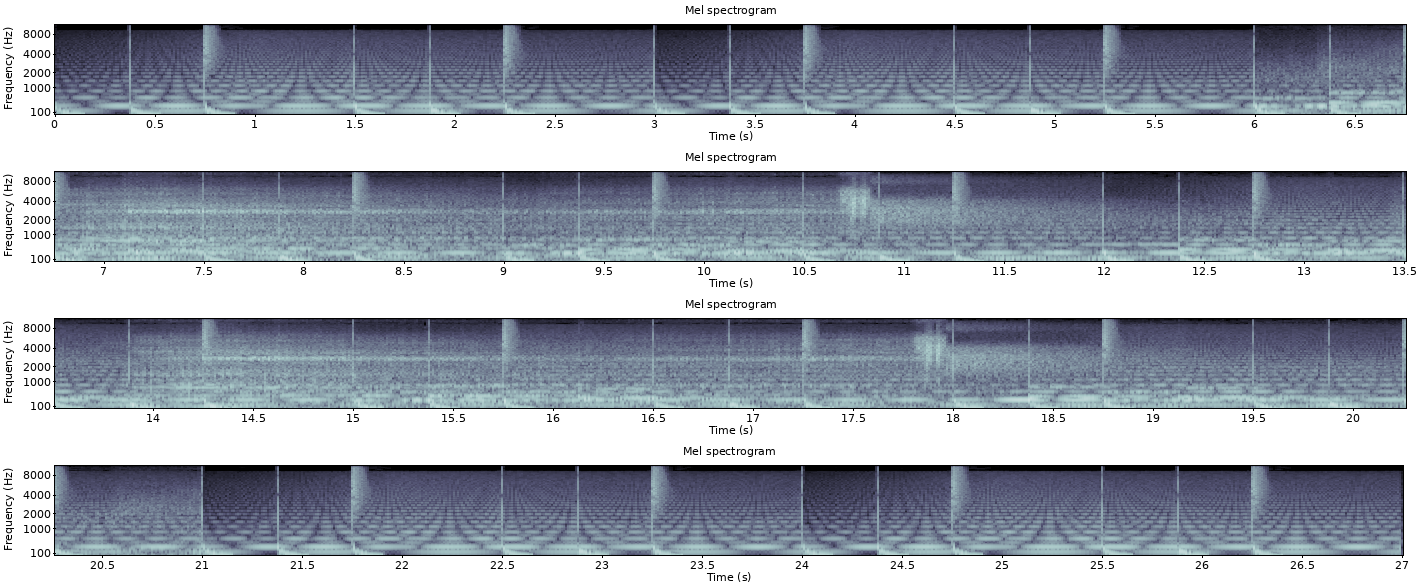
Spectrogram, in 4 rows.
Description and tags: a light horror sample (a zombie lost his way). All sound in this sample made with Ableton
80bmp, dark, groove, slow, voices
